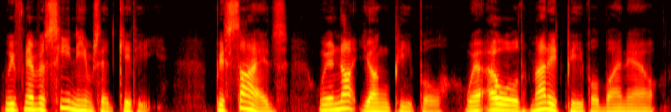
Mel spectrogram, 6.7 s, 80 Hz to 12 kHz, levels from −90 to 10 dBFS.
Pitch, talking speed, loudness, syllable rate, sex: 140 Hz, 145 wpm, -19 LUFS, 4.8 syllables/s, male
